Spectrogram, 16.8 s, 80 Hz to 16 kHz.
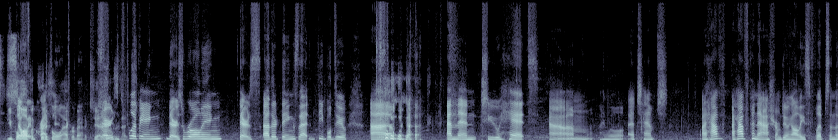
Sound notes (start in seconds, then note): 7.6 laughing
